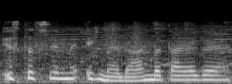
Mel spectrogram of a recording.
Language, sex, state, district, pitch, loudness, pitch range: Hindi, female, Maharashtra, Mumbai Suburban, 210 Hz, -14 LUFS, 205-270 Hz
